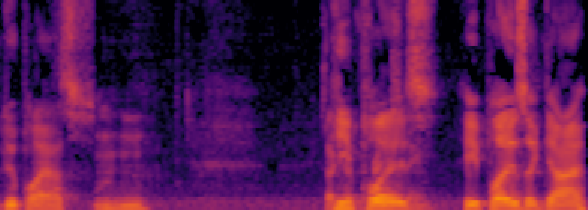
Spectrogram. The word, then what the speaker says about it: Duplass: How do you pronounce his name right? Duplass.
